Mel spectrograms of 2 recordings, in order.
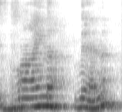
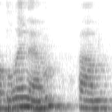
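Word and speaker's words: Blynman: It's Blineman or Blenheim. People in Gloucester have two different ways of pronouncing it. Still can't figure out which one's right.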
